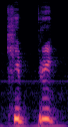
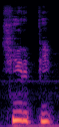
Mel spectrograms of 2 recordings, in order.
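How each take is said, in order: First: The r sound comes after the p. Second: The r sound comes before the p. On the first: The speaker calls it wrong. "Kiprik değil" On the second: The speaker calls it right.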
